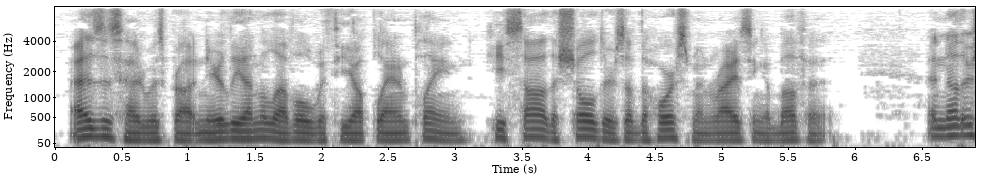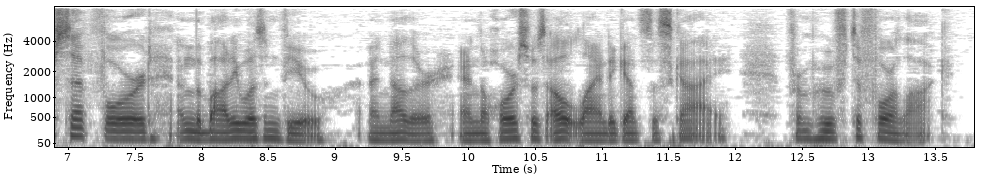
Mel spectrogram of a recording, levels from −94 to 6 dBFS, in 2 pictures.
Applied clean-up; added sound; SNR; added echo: none; none; none; none.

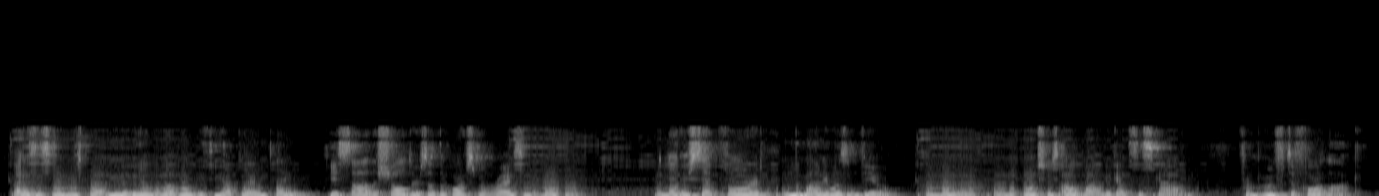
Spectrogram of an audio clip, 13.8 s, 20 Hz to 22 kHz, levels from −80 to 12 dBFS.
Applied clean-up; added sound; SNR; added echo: neural separator model SepFormer DNS4.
